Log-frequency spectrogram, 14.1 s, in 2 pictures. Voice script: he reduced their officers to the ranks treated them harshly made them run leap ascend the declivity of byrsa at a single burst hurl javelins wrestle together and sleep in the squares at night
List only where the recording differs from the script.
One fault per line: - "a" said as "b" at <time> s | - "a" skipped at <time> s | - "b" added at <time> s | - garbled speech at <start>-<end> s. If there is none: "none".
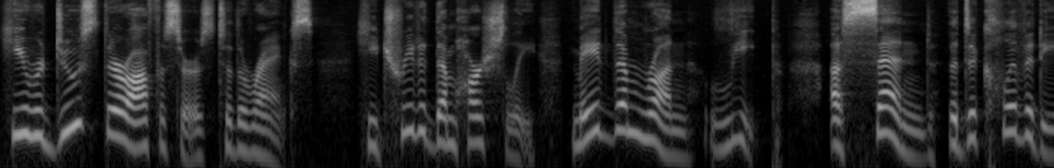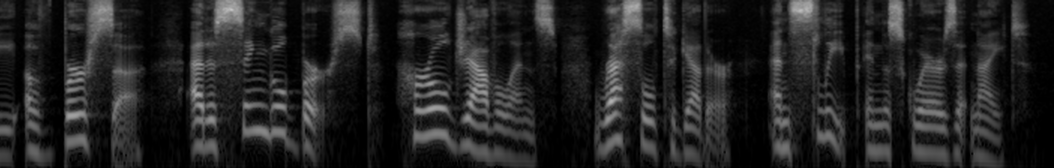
- "he" added at 2.4 s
